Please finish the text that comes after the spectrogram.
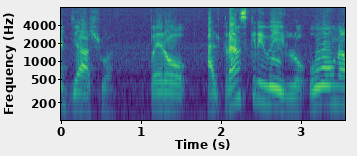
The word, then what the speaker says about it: Yahshua: Pero ya cuando se tradujo el nombre de Yahshua, se pronunciaba Yahshua, pero al transcribirlo hubo una mano negra detrás de todo esto.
